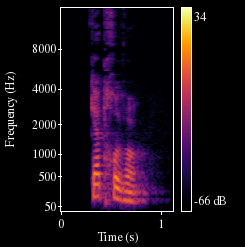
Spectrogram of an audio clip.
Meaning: Form of quatre-vingts (“eighty”) used in compounds (the numbers 81 to 99, larger numbers ending in numbers from 81 to 99, and the ordinal numbers corresponding to any of these numbers)
- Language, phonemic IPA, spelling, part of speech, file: French, /ka.tʁə.vɛ̃/, quatre-vingt, noun, LL-Q150 (fra)-quatre-vingt.wav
